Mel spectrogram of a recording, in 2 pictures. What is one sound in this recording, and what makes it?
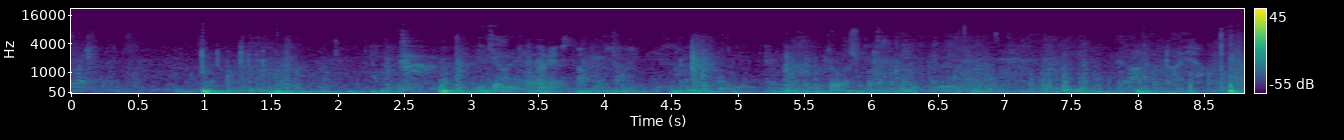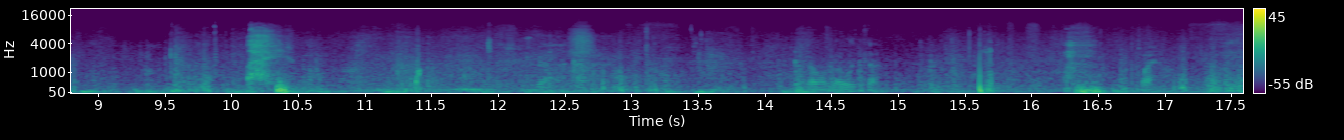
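Microphones thump and rustle as they are handled.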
